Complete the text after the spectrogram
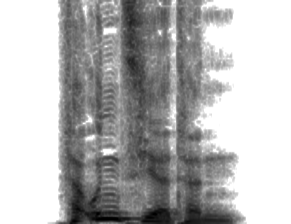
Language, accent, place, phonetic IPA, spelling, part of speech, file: German, Germany, Berlin, [fɛɐ̯ˈʔʊnˌt͡siːɐ̯tn̩], verunzierten, adjective / verb, De-verunzierten.ogg
- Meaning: inflection of verunzieren: 1. first/third-person plural preterite 2. first/third-person plural subjunctive II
